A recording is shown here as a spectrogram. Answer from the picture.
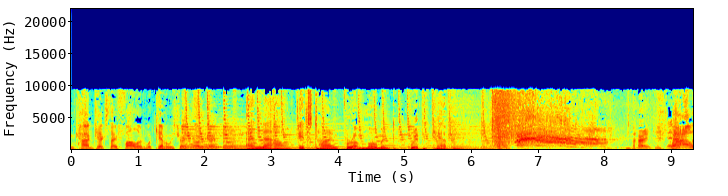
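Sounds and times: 
speech: 0.0 - 6.0, 8.3 - 9.3
sharp crash-like onset: 6.3 - 6.8
loud sustained shrill scream: 6.6 - 8.2.

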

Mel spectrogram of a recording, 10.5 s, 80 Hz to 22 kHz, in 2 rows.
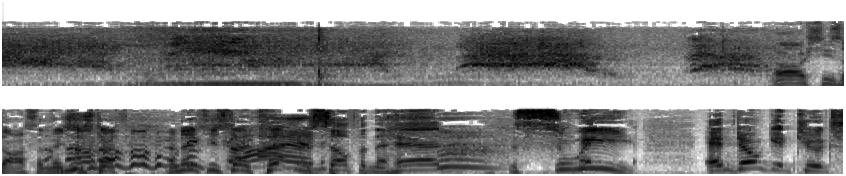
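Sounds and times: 
woman screaming while chasing a car: 0.0 - 4.8
car engine rumbling and passing: 0.0 - 9.5
speech: 4.8 - 10.5
laughter: 5.4 - 8.7.

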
